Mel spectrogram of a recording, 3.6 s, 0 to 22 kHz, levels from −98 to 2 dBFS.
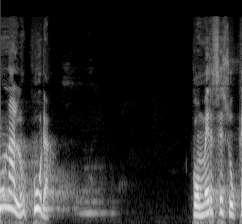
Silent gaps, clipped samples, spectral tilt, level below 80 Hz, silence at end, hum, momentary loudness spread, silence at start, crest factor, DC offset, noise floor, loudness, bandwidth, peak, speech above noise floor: none; under 0.1%; -6.5 dB/octave; -50 dBFS; 0 s; none; 6 LU; 0 s; 16 dB; under 0.1%; -79 dBFS; -16 LUFS; 16 kHz; -2 dBFS; 64 dB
